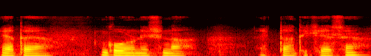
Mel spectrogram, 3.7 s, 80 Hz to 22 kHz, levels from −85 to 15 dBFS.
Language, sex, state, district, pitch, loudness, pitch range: Nagamese, male, Nagaland, Kohima, 125 Hz, -20 LUFS, 120-130 Hz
